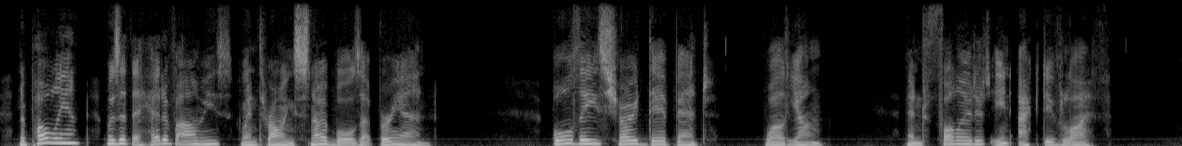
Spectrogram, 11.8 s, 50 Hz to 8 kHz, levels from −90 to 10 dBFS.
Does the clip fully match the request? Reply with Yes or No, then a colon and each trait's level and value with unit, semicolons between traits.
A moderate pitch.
Yes: medium, 160 Hz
